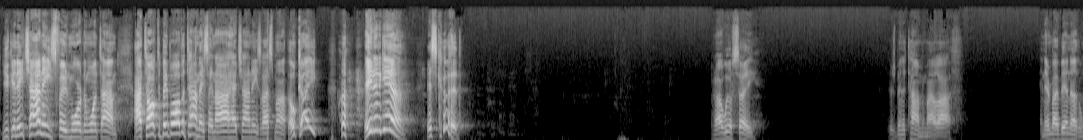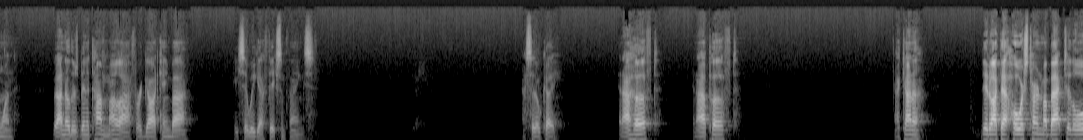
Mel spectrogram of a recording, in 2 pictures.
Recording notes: A message preached at Crossroads Baptist Church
